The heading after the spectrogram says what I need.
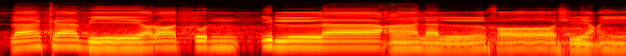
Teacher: tanwin bertemu dengan hamzah, hukumnya izhar, dibaca jelas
